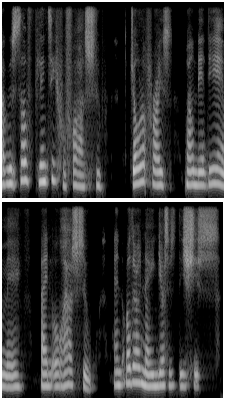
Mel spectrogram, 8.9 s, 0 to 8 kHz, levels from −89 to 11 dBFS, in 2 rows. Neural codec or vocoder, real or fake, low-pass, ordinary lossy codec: codec, 16 kHz in and 24 kHz out, 0.4 kbps, LongCat-Audio-Codec, four codebook decoder; fake; 7.2 kHz; none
